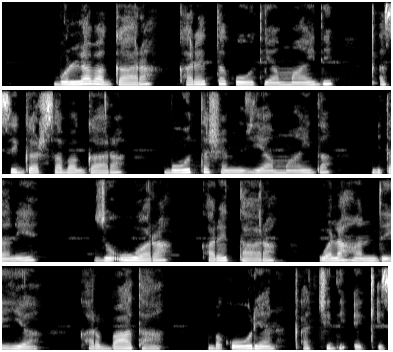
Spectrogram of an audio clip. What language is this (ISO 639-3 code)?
wal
